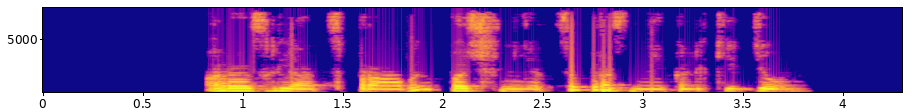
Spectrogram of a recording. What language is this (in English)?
Belarusian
